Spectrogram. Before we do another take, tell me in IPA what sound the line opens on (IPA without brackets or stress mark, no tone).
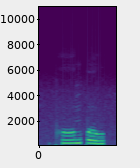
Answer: pʰ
